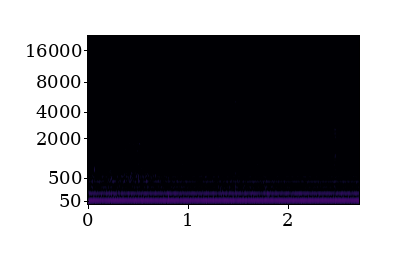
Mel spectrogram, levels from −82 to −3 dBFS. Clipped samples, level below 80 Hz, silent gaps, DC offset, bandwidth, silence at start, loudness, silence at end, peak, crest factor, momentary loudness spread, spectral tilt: under 0.1%; -70 dBFS; none; under 0.1%; 12 kHz; 0 s; -70 LUFS; 0 s; -50 dBFS; 18 dB; 1 LU; -5 dB/octave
